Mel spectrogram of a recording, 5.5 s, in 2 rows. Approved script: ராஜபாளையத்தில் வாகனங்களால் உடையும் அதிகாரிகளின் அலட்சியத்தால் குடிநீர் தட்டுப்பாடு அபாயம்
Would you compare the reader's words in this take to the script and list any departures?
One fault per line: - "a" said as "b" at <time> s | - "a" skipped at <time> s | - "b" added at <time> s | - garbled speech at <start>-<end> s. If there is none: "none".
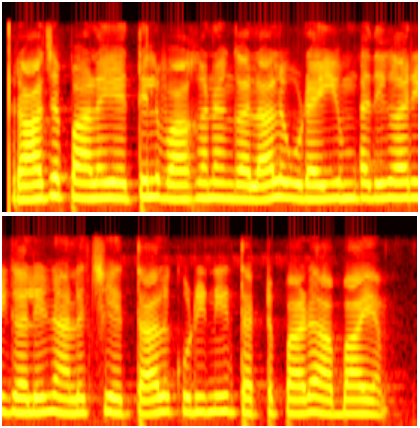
none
